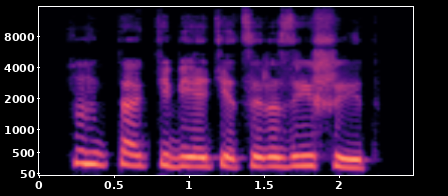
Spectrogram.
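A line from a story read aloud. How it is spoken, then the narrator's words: Laughing. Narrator (Russian): рассмеялась Шура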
